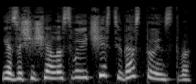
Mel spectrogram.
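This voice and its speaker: A woman's voice: fairly high pitch, animated, brisk, a little mellow, no echo, pitched above the performer's own voice. A woman voicing a feisty sarcastic young heroine. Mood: indignant. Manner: sarcastic, indignant, mock-sweet.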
